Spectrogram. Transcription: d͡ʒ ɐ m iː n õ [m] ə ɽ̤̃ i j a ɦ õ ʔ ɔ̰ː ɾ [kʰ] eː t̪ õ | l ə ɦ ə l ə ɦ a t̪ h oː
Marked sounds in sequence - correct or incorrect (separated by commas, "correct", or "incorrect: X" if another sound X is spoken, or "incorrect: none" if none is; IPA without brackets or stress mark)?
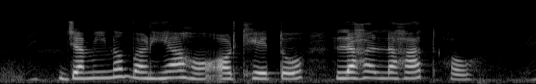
incorrect: b, correct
